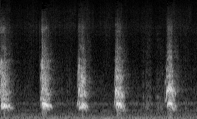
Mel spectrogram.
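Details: Deep barks from an Irish Wolfhound, five loud rounded woofs in four seconds at slightly uneven spacing, each brief with a resonant low core; quiet background hum between barks.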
